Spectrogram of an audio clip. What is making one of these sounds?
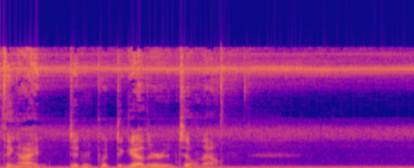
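A finger presses a small button with a soft click.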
